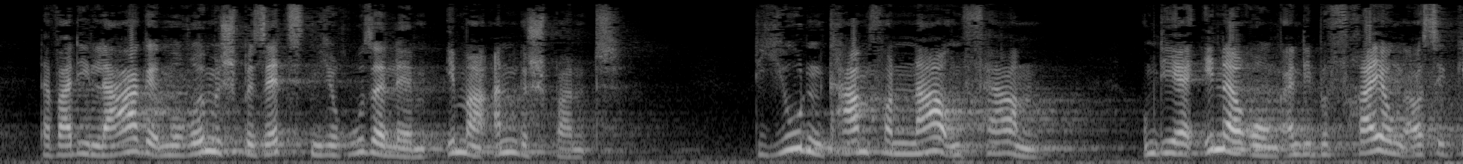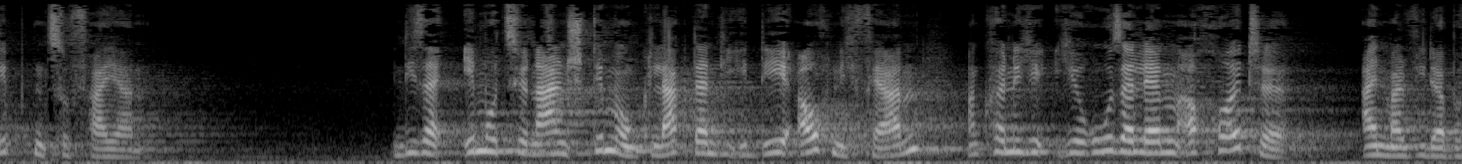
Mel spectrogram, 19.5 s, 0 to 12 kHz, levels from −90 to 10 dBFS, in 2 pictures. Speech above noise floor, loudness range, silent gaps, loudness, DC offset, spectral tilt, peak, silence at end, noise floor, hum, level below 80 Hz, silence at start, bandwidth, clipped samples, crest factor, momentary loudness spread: 30 dB; 5 LU; none; -26 LUFS; under 0.1%; -3.5 dB/octave; -8 dBFS; 0 s; -56 dBFS; none; -56 dBFS; 0.25 s; 11.5 kHz; under 0.1%; 20 dB; 13 LU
